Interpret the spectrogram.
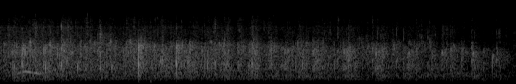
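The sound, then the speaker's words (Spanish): An audience applauds the word of God during a sermon, steady, dense clapping filling the whole stretch at an even level with no one speaking over it. “Vamos, den un aplauso a la palabra de Dios.”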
